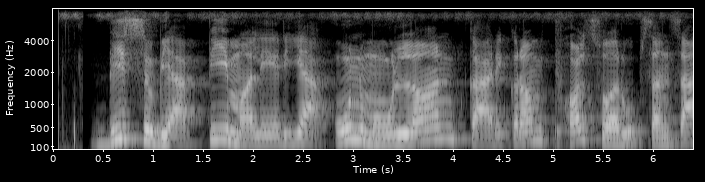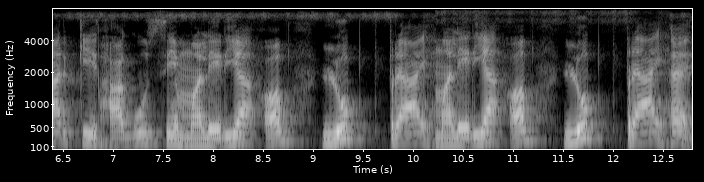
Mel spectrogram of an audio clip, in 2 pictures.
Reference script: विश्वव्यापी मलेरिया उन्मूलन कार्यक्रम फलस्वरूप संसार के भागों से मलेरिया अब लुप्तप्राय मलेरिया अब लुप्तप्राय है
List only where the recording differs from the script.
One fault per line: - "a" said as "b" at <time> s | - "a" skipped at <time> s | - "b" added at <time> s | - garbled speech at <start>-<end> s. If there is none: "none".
none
